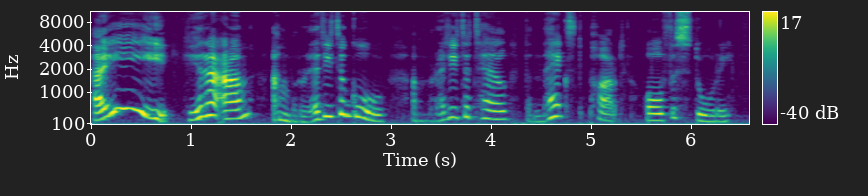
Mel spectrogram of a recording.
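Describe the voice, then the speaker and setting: A woman putting on a cheerful Scottish man who tells Bible stories to children. His voice is husky and sits fairly high, and his narration is earnest and dramatic. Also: big pitch swings, measured pace, fairly bright tone, full character voice, rough recording. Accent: Scottish (put on).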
